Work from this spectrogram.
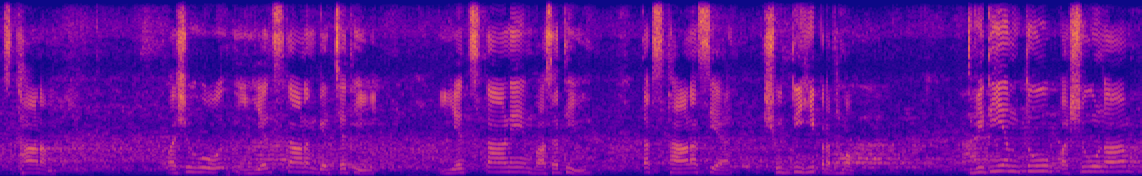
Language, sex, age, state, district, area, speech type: Sanskrit, male, 18-30, Tamil Nadu, Kanyakumari, urban, spontaneous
